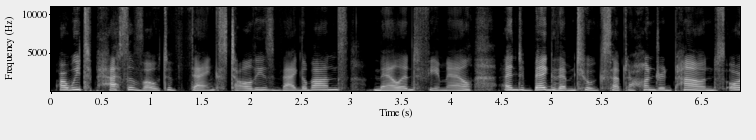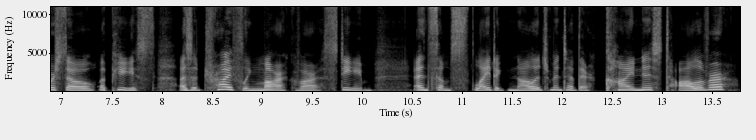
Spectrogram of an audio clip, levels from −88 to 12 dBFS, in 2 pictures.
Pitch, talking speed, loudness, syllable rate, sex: 235 Hz, 185 wpm, -21 LUFS, 4.9 syllables/s, female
